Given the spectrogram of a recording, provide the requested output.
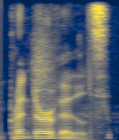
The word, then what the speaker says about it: Prendervilles: I know Pauline always corrects me because I keep saying it wrong. It's actually Prendervilles, but yeah.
